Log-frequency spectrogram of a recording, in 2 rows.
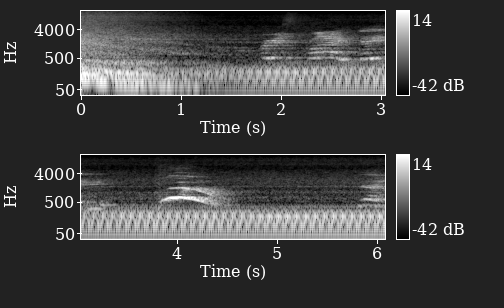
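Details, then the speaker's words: Subaru STI engine swapped into GC8, first start without radiator: even, steady low four-cylinder rumble at idle, no knocks, misses or rattles; runs smooth and healthy, normal idle. "I'm not sure if you can tell, but it's running super smoothly right now."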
